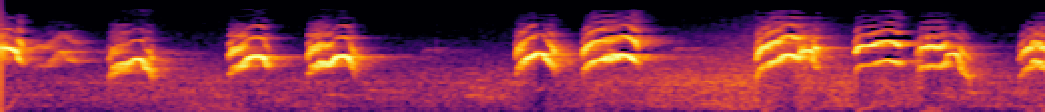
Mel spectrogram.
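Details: Calling female cockatiel, in heat and seeking the male, repeats arched, ringing chirps about twice a second. Notes come singly or in quick pairs, with overtones stacked high above each one.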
